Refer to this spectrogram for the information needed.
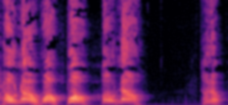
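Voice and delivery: high-pitched mock alarm; mock panic. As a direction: squeal it in fake panic.

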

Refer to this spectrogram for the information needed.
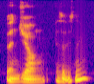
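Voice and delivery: ordinary delivery

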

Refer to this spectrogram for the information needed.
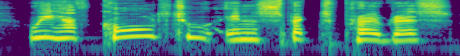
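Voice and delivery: lightly voiced, haughty lady. A narrator's reading. Lady Lejeune speaks.

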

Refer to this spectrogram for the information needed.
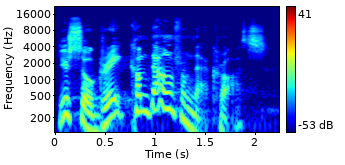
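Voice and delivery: mock the man on the cross; mocking taunt. Crowd jeering at Jesus on the cross, sarcastic mocking taunt. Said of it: "are now yelling at him".

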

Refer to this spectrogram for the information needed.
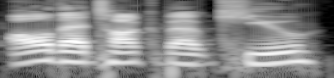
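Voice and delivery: ordinary delivery

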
